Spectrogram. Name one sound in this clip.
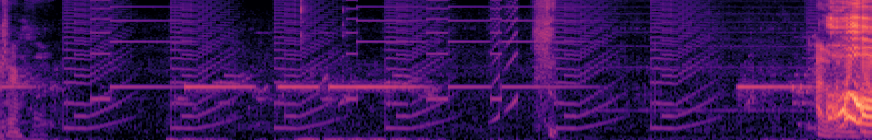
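Short electronic game sound effects chirp repeatedly.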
